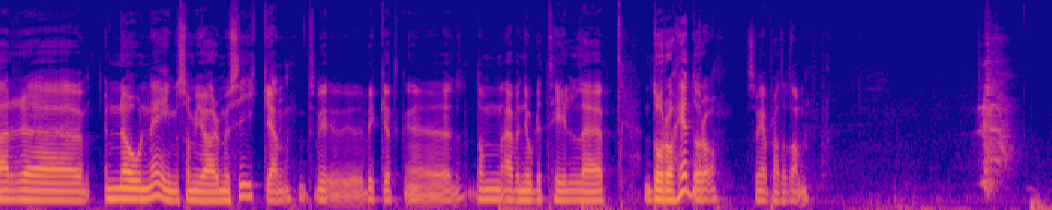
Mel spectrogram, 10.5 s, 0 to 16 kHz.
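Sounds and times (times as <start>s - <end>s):
speech: 0.0s - 8.2s
person coughing: 9.7s - 10.3s.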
